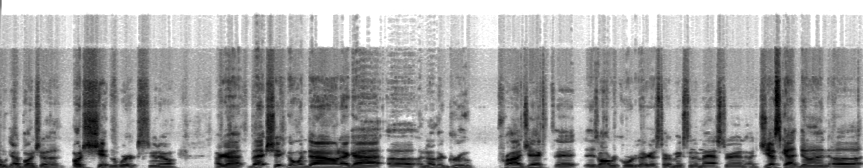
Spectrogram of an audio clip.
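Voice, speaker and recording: Laid-back slangy hip-hop guest. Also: male voice, mid-range voice, pushed and bright. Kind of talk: casual podcast chat.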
